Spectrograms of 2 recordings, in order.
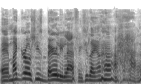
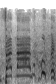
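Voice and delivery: put-on German accent, pitched higher; 10 semitones higher than usual. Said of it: "They sound like the three little pigs from the movie Shrek".

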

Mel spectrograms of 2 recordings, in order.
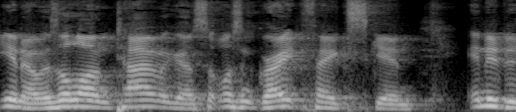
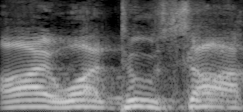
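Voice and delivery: put-on monster voice, louder; 3 dB louder than usual. Playing a zombie in a scene, speaking in a Frankenstein voice. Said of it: "I don't know why he's got a Frankenstein voice".

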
